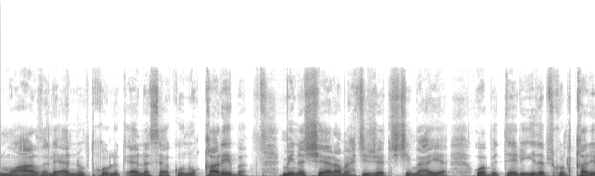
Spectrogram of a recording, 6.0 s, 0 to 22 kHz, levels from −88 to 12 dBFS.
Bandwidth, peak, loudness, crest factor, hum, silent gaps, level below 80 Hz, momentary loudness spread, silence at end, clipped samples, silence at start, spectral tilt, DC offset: 13.5 kHz; -4 dBFS; -22 LUFS; 16 dB; none; none; -42 dBFS; 5 LU; 0 s; under 0.1%; 0 s; -7.5 dB/octave; under 0.1%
